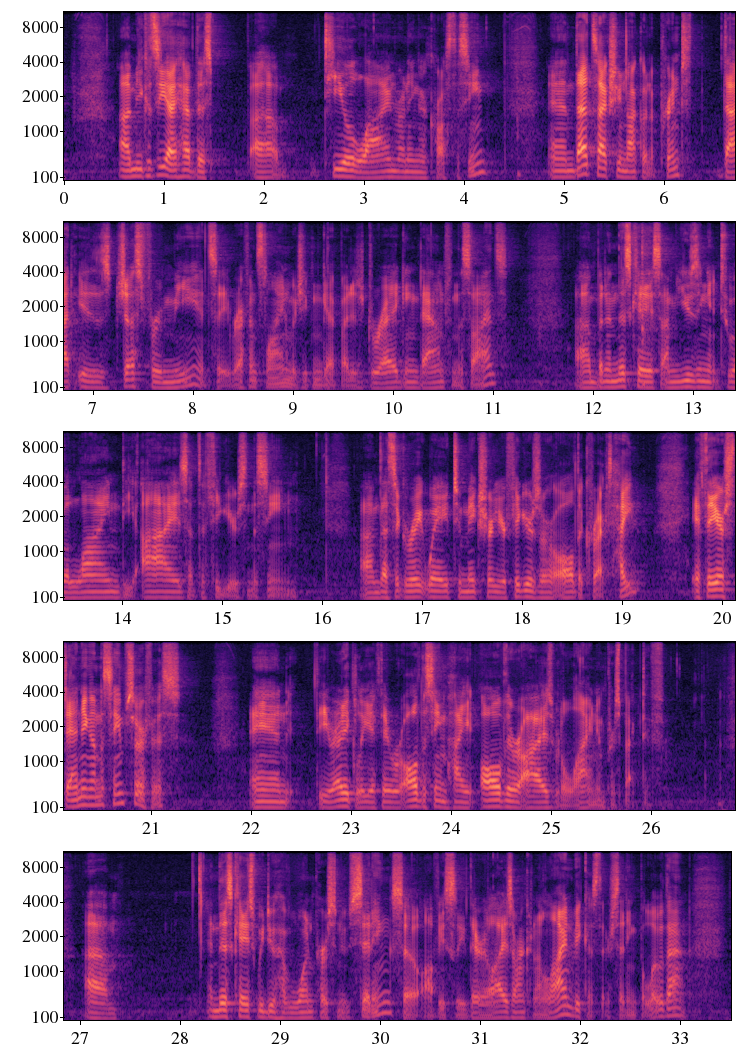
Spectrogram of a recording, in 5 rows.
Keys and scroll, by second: 12.2 ctrl+z.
